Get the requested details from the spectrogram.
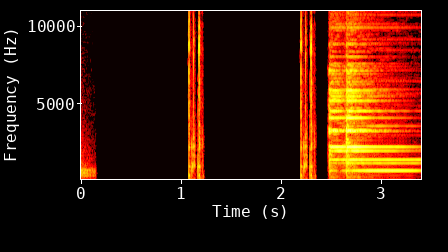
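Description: A click sounds.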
